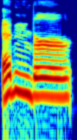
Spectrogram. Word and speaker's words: Edinburgh: Um, first staged at the Edinburgh, it's Ed Edinburgh.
